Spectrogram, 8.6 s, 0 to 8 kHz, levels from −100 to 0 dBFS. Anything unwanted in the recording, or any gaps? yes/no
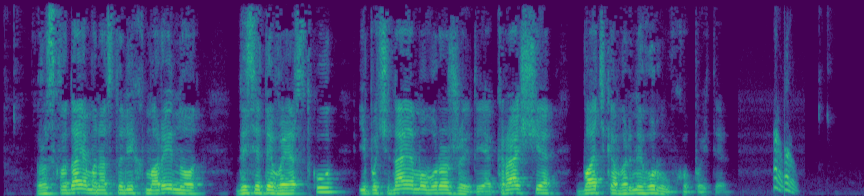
yes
